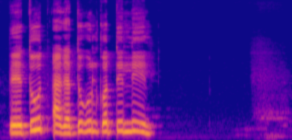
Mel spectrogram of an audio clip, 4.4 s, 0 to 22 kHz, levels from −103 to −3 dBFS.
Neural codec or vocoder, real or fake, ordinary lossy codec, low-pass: none; real; none; none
